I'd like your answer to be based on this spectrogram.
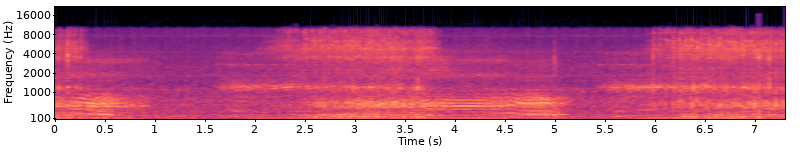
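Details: Women snoring on holiday after a nightclub and alcohol: loud, rough snores rising and falling with breathing over steady background noise.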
